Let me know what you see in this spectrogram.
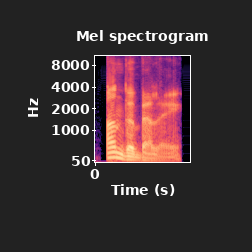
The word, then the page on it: Underbelly: British English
